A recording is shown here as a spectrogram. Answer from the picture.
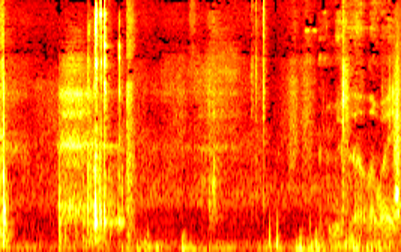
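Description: Scattered clicks and knocks of a socket wrench being worked on an engine block's coolant drain plug.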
